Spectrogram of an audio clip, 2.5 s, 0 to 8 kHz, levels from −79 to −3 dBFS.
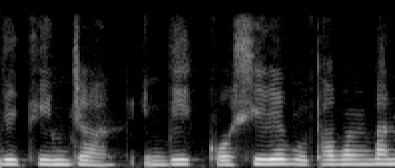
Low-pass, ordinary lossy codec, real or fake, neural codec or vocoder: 7.2 kHz; none; fake; codec, 16 kHz, 2 kbps, FreqCodec, larger model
